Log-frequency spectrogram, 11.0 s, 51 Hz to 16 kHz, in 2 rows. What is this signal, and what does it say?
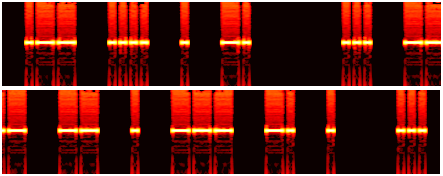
Morse code, heard as a keyed tone, about 18 wpm, spaced as for 12 wpm, 1000 Hz. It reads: WHEN SOMEONE S
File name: qotdfiles / 12wpm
